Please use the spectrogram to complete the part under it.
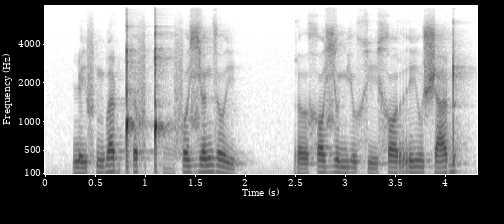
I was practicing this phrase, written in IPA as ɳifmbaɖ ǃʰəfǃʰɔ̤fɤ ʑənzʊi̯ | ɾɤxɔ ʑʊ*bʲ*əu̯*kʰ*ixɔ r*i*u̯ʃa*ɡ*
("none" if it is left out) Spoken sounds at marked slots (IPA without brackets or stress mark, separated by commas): mʲ, x, i, ɖ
